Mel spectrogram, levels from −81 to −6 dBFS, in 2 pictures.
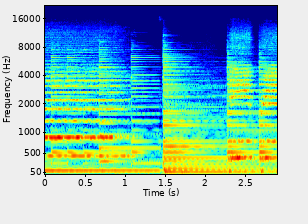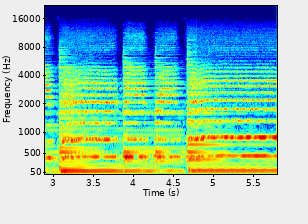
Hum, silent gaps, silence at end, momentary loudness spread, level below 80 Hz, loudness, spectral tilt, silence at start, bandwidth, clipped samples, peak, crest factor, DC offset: none; none; 0 s; 9 LU; -26 dBFS; -17 LUFS; -4.5 dB/octave; 0 s; 15 kHz; under 0.1%; -2 dBFS; 16 dB; under 0.1%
